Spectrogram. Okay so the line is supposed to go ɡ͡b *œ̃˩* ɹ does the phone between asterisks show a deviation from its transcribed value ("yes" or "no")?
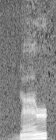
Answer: yes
